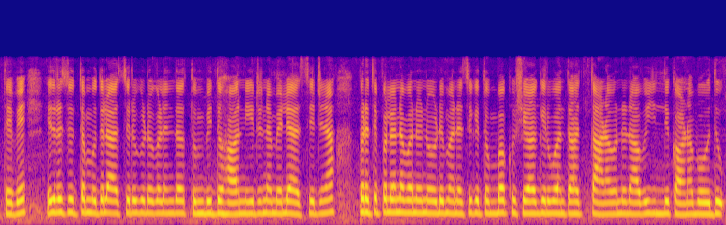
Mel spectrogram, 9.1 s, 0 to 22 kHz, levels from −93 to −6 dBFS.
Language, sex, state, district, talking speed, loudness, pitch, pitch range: Kannada, female, Karnataka, Mysore, 140 wpm, -15 LUFS, 215 Hz, 210-220 Hz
